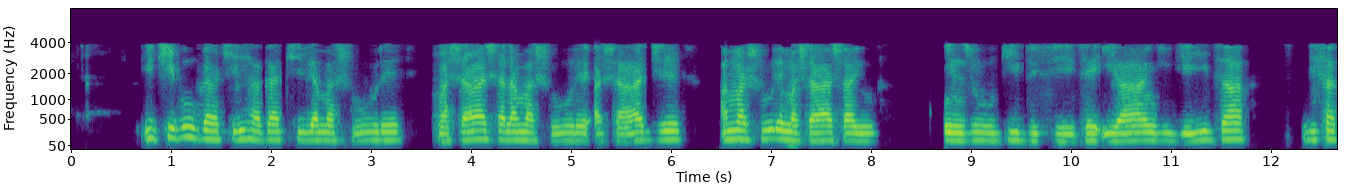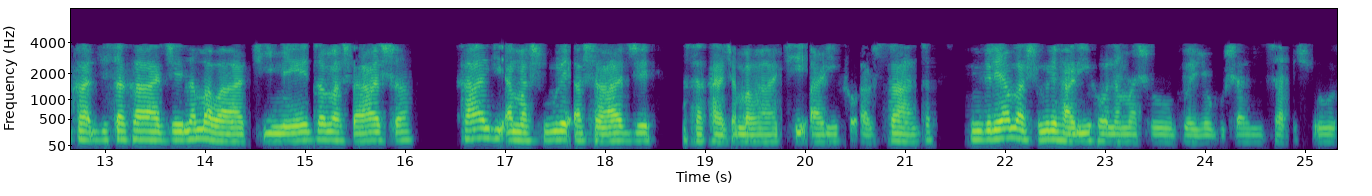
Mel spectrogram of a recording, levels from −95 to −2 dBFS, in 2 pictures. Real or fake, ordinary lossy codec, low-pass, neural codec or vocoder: fake; AAC, 16 kbps; 7.2 kHz; codec, 44.1 kHz, 2.6 kbps, SNAC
